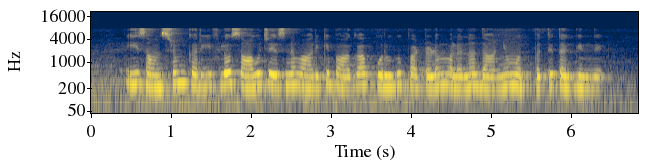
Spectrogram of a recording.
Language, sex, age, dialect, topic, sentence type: Telugu, female, 18-24, Utterandhra, agriculture, statement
